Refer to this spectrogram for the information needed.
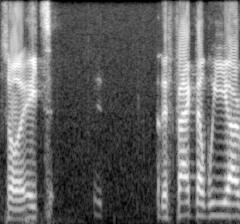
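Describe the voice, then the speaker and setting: This man speaks at a moderate pace with a bright, sharp tone. The sound is dry and close, with no echo. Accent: Spanish. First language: Spanish. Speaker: esports player. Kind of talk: interview.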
